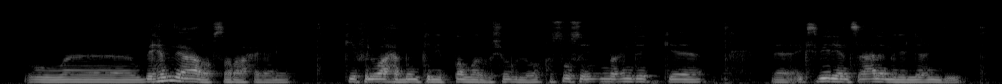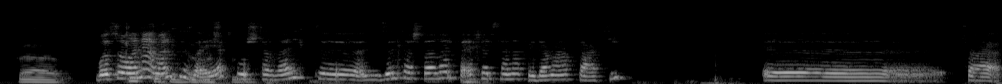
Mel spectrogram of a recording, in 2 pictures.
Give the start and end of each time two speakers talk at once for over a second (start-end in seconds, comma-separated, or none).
11.3-12.5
